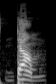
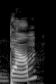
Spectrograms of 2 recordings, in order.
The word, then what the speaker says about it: dumb: Dumb. D-U-M-B. Dumb. Dumb. So B is the silent letter.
